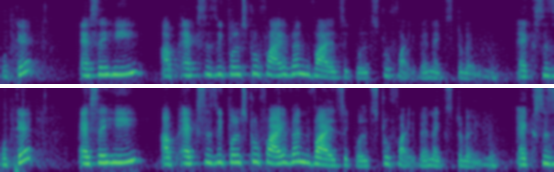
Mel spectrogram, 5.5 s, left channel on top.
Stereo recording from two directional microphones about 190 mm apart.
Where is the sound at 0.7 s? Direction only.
45° right (ahead or behind).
